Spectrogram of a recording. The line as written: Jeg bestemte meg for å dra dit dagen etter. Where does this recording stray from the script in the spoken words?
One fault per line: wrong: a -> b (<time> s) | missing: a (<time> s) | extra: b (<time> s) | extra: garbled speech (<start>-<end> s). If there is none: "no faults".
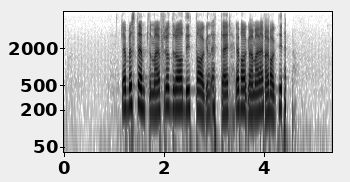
extra: garbled speech (3.4-4.6 s)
